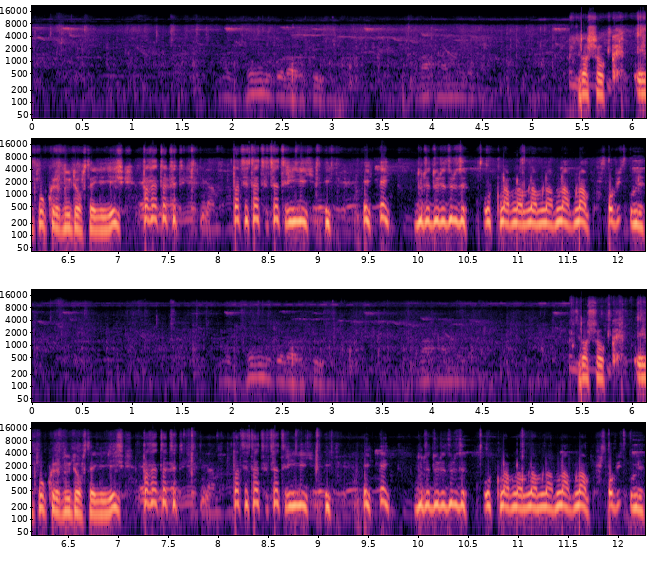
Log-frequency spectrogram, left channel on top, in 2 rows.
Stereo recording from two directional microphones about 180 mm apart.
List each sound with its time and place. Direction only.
5.5 s speech: 15° right (ahead or behind)
6.4 s speech: 25° right (ahead or behind)
8.1 s speech: 10° right (ahead or behind)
